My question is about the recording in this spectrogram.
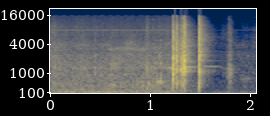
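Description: Quiet room tone, then a quick run of three or four sharp clicks and snaps from paper and craft tools being handled on the table, a little over a second in; the sound then cuts out abruptly.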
